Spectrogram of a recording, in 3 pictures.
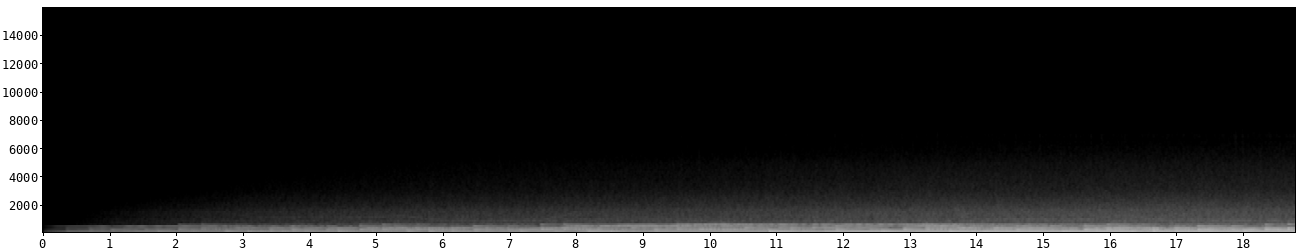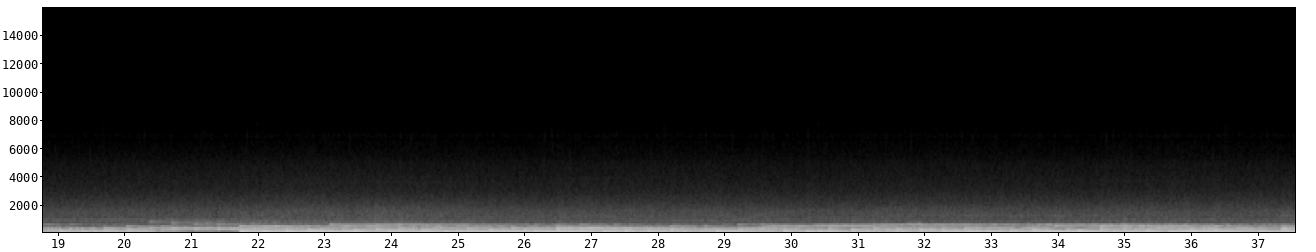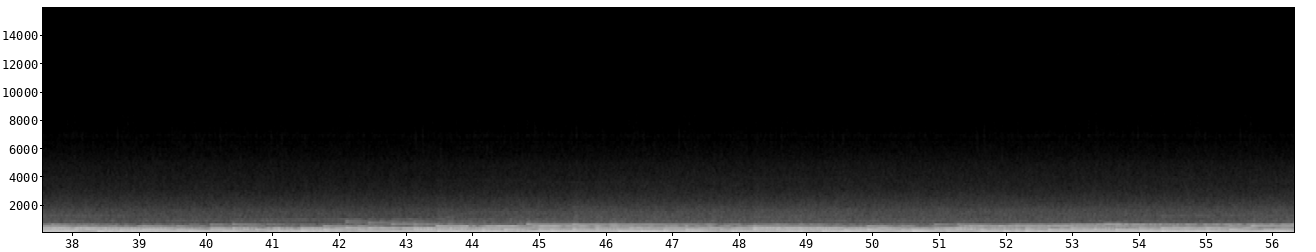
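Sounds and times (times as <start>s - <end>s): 
slowed music with reverb: 0.7s - 56.3s.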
